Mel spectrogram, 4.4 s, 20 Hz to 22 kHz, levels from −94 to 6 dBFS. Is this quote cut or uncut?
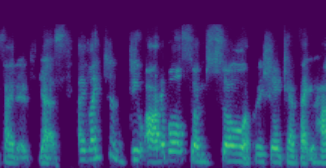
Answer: uncut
